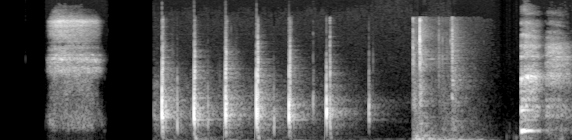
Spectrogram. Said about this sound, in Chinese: 那你等一下啊，我过来给你开门。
